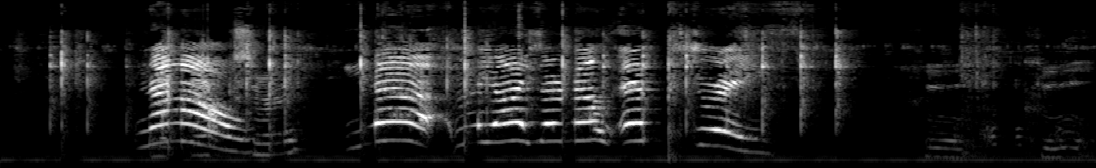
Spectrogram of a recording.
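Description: A young child's high-pitched voice in three main wordless bursts with rising-and-falling pitch, and a softer one near the end, over a steady low hum and a few faint clicks.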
